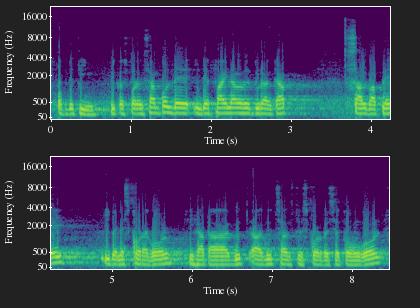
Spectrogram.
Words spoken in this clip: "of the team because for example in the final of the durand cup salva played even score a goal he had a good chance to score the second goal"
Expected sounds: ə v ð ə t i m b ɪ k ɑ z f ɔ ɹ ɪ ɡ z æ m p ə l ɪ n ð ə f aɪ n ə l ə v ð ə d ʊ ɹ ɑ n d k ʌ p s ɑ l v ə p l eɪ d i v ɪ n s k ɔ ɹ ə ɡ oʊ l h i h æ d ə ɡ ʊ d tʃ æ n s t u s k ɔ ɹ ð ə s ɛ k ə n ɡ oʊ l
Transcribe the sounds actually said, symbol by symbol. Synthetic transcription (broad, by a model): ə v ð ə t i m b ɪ k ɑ s f ɔ ɹ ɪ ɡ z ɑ m p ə l ɪ n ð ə f aɪ n ə l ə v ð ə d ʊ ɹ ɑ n k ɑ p s ɑ l b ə p l eɪ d i b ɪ n s k ɔ ɹ ə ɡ oʊ l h i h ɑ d ə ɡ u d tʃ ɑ n s t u s k ɔ ɹ ð ə s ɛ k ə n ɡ oʊ l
